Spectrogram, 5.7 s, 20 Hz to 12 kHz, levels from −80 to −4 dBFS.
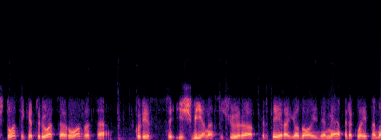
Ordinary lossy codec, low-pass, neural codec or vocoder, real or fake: Opus, 24 kbps; 7.2 kHz; none; real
